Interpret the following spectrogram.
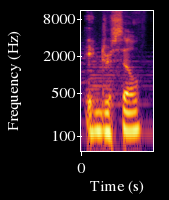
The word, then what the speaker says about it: Yggdrasil: It was Yggdrasil Union, and I asked somebody how to pronounce it, and they're like Yggdrasil, it's like egg almost.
